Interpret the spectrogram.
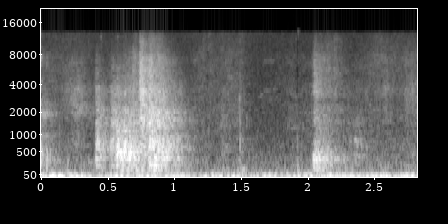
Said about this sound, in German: Und äh, man hört ihn auch die ganze Zeit im Hintergrund kramen.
